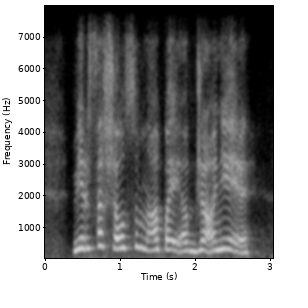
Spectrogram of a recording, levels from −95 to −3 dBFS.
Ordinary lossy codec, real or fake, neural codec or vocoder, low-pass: Opus, 16 kbps; fake; codec, 16 kHz, 1 kbps, FunCodec, trained on LibriTTS, 50 frames a second; 7.2 kHz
